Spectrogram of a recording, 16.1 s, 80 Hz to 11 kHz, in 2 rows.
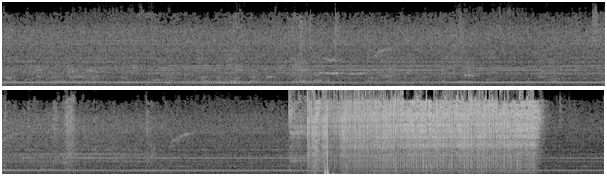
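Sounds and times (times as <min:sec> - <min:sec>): electrical hum: 0:11.9 - 0:15.3.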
